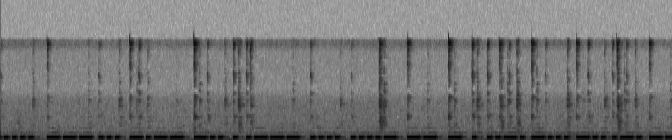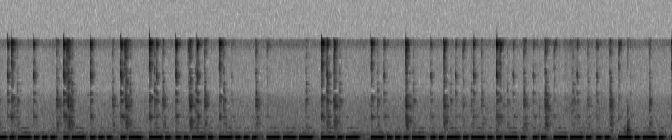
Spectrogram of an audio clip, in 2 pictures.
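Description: A telegraph key clicks rapidly under a hand.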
